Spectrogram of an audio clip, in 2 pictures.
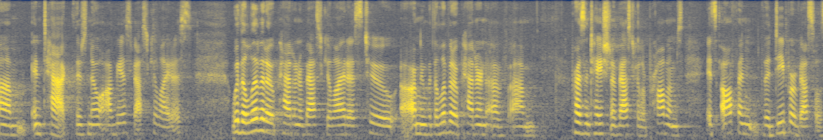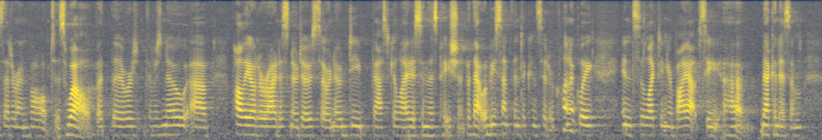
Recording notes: This was recorded at the 2011 Summer Conference in Washington DC.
